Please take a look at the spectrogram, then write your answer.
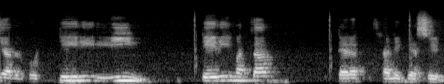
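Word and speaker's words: terephthalic acid: Terylene ऐसे याद रखो, टेरिलीन, टेरी मतलब टेरेप्थैलिक एसिड। देखो बेटा पीएच का प्रोनाउंसिएशन नहीं होता है, इसको पढ़ते हैं टेरिथैलिक एसिड, बट पीएच यहाँ पे साइलेंट है।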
